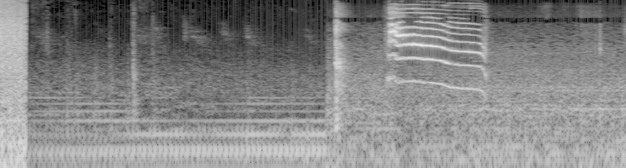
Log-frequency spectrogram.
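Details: Domestic cat gives one clear, drawn-out meow that slides gently downward, after a sharp opening burst and several seconds of steady low hum.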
